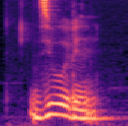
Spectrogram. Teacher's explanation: гласное в первом слоге этого слова не «е», а «ё»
